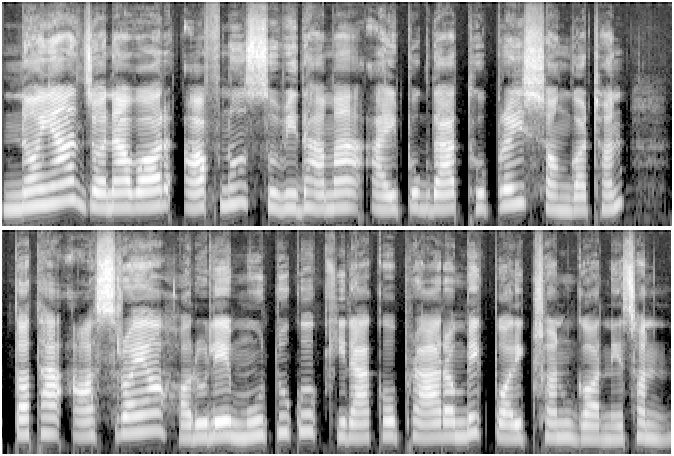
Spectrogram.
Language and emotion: Nepali, neutral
